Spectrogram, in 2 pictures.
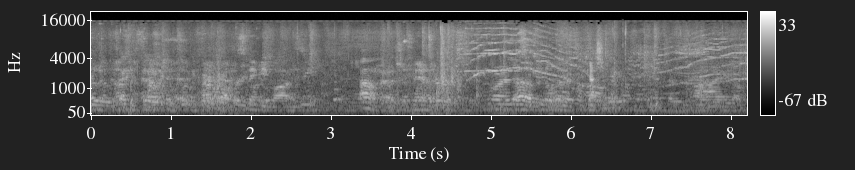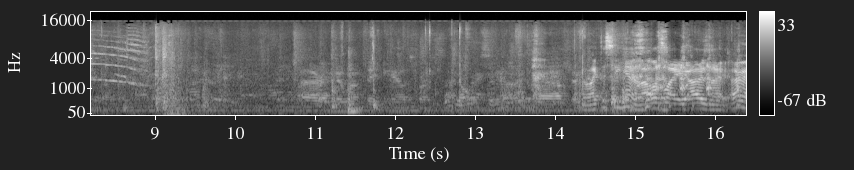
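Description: Playing cards shuffle and slide on a soft mat.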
